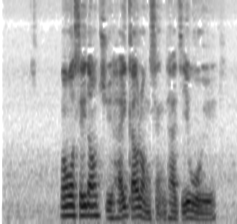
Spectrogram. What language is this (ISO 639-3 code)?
yue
